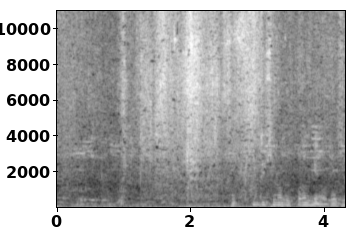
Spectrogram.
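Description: Low steady hum of shop background, then a person's voice talking indistinctly from a little under three seconds in.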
